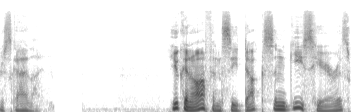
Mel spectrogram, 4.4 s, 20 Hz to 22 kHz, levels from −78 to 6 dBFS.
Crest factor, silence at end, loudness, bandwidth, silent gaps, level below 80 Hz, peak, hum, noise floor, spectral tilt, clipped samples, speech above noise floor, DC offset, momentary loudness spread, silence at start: 22 dB; 0 s; -25 LUFS; 15 kHz; 0.69-0.99 s; -42 dBFS; -6 dBFS; none; -64 dBFS; -5 dB/octave; under 0.1%; 38 dB; under 0.1%; 13 LU; 0 s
